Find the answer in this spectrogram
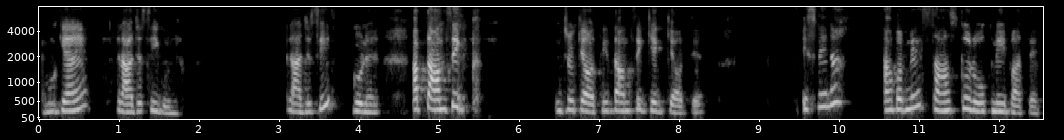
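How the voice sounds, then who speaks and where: A woman with a high voice teaches a spiritual lesson, explaining points patiently and checking in with rhetorical questions. The sound is dry and close, with no room echo. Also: expressive, measured pace, pauses often, pushed and bright. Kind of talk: spoken teaching session.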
